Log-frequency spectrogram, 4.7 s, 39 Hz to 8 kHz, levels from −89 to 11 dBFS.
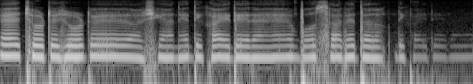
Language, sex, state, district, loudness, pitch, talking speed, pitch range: Urdu, female, Bihar, Kishanganj, -17 LUFS, 220 Hz, 190 wpm, 215-220 Hz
